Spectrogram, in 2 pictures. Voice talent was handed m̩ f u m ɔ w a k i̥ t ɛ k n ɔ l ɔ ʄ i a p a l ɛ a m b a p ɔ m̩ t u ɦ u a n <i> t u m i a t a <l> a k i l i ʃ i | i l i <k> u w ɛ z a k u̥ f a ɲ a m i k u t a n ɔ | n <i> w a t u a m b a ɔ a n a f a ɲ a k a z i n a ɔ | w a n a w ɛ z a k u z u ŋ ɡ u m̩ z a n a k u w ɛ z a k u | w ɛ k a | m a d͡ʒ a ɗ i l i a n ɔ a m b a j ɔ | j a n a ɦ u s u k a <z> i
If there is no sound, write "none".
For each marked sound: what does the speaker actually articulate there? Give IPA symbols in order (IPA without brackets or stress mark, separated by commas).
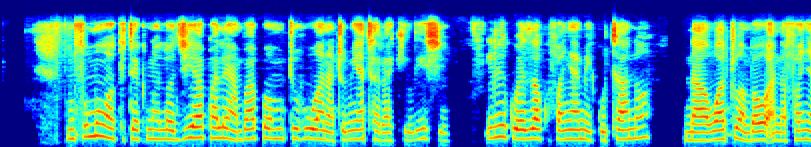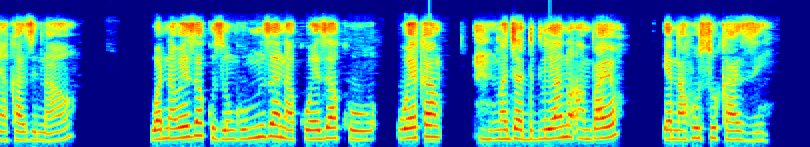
a, ɾ, k, a, z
